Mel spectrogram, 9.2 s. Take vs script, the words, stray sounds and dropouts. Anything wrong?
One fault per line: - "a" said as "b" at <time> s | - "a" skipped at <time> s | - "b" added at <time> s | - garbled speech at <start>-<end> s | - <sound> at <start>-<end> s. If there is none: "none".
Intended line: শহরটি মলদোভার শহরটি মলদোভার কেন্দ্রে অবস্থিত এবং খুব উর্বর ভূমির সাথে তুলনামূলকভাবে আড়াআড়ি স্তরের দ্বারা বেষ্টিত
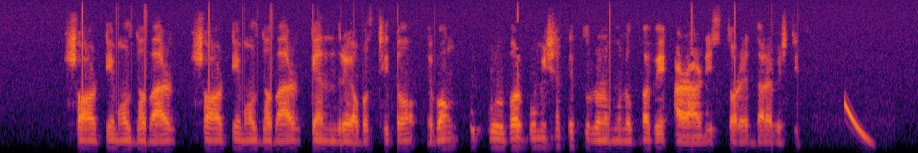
- chirp at 8.5-8.8 s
